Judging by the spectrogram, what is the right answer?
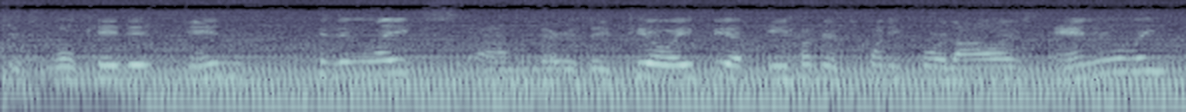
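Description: Loud background noise surrounds a man who speaks at a fairly slow pace. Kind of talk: property tour narration. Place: street. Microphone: phone near.

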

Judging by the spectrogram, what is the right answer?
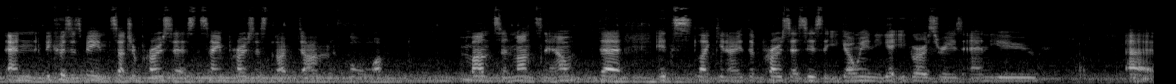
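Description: A woman at a moderate pace, dry with no echo, under loud background noise. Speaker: vlogger. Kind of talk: casual vlog chat. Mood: relaxed, chatty. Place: car. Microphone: phone near.

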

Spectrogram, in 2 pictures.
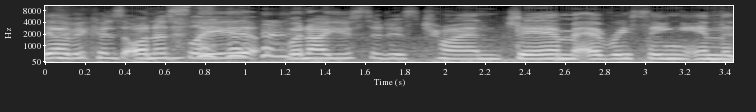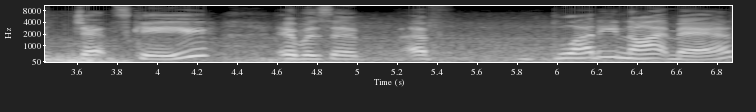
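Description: A woman's high voice at a fairly quick pace with ordinary pitch variation, a dry sound with no echo, and noticeable background noise. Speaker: vlogger. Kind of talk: casual vlog chat. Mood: playful, laughing often. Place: street. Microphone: phone near.

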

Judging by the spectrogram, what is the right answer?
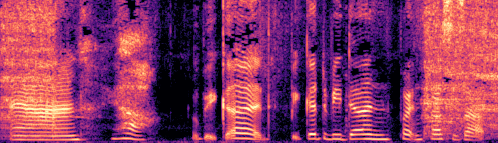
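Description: With noticeable background noise but a dry sound with no echo, a woman speaks with ordinary pitch variation. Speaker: farm vlogger. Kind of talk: casual vlog chat. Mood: relaxed, end of day. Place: farm machine. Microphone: phone near.

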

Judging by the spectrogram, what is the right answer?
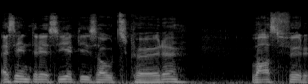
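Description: At a moderate pace, a man speaks with a fairly low pitch, a bright, sharp tone and fairly even intonation. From Switzerland. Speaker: official explaining census. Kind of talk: scripted official explainer narration. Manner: formal, measured, earnest official tone. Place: studio. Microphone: old recording.

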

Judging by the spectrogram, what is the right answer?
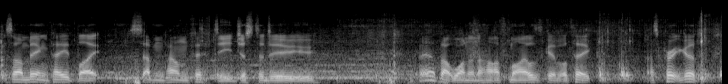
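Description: At a moderate pace and with ordinary pitch variation, the voice sounds dry with no echo against loud background noise. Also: man. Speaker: food delivery rider vlogger. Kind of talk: casual vlog chat. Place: bicycle. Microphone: phone near.

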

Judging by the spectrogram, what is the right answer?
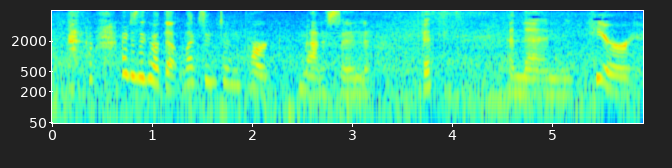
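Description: Loud background noise surrounds a woman's voice in a dry recording with no echo. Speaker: lifestyle vlogger. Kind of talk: casual vlog chat. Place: street. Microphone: phone near.

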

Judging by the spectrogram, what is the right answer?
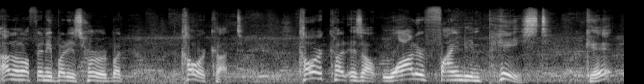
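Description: The man speaks with an American accent at a high pitch and a moderate pace, his loudness very even. The sound is dry with no echo, and there is noticeable background noise. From Minnesota. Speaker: product demonstrator. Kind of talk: product demonstration. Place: hall.

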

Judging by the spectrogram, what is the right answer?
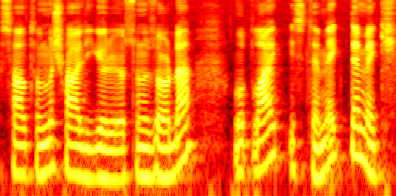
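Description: A man with a plain, everyday voice speaks at a moderate pace. His medium pitch shows ordinary pitch variation. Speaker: English teacher. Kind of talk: tutorial.

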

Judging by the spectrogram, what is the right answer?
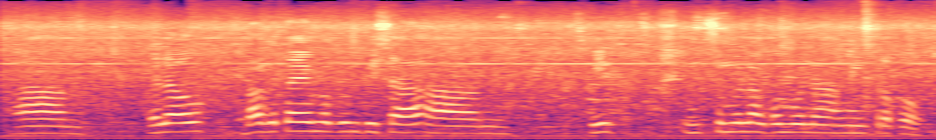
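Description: The speech moves at a moderate pace, with noticeable background noise. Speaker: first-time vlogger. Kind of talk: casual vlog chat. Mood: playful, slightly awkward. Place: market. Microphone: phone near.

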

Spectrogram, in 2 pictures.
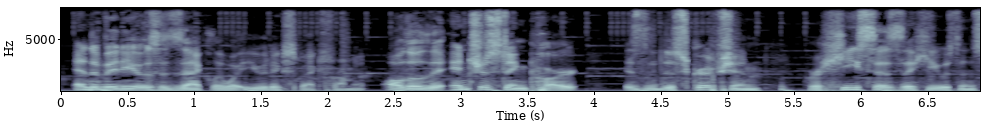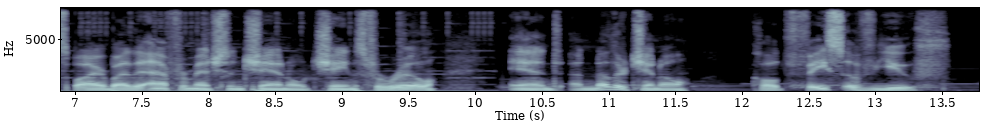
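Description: A man's medium-pitched voice at a moderate pace with ordinary pitch variation, music playing in the background. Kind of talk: casual commentary narration.

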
